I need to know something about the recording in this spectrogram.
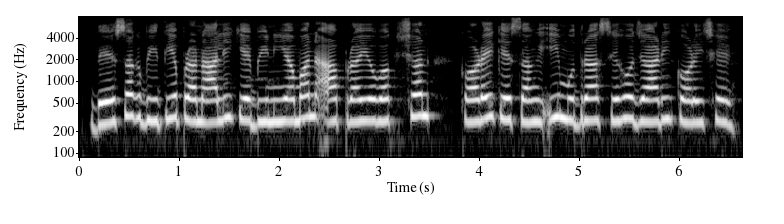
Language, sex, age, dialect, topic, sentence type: Maithili, female, 25-30, Eastern / Thethi, banking, statement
